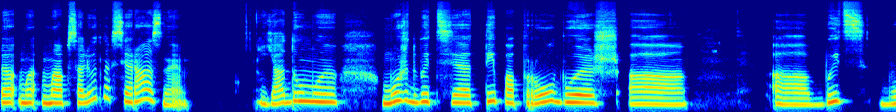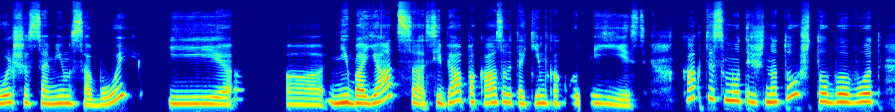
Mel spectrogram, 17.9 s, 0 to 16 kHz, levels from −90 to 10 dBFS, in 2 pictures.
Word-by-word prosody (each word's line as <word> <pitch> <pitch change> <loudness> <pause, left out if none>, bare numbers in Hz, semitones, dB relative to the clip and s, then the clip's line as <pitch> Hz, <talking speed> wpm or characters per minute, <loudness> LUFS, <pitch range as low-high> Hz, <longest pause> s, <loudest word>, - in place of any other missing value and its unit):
Мы 220 0 +2
мы 210 -1 +1
мы 205 0 +4
абсолютно 230 - -2
все 245 -6 -1
разные. 280 +1 -2 0.7
И 200 - -5
я 185 +3 -2
думаю, 240 -1 +3 0.4
может 240 +4 +3
быть, 240 +1 -1
э, 210 -1 +2
ты 260 +1 +2
попробуешь, 220 -1 +2
а, 175 -1 -1 0.8
а, 170 -2 -2
быть 240 +10 -1
больше 210 +5 0
самим 200 0 0
собой 185 - -1 0.4
и, 190 -1 0 0.6
а, 165 -2 -5
не 220 0 +5
бояться 215 - +3
себя 225 +6 0
показывать 225 -1 -1
таким, 200 +1 -1
какой 205 0 -6
ты 210 - -6
есть. 165 -7 -6 0.3
Как 345 +4 -1
ты 335 - -1
смотришь 265 -6 +1
на 235 0 +4
то, 405 - +1
чтобы, 235 - +3
вот, 245 +3 +3
215 Hz, 125 wpm, -20 LUFS, 190-245 Hz, 0.8 s, не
